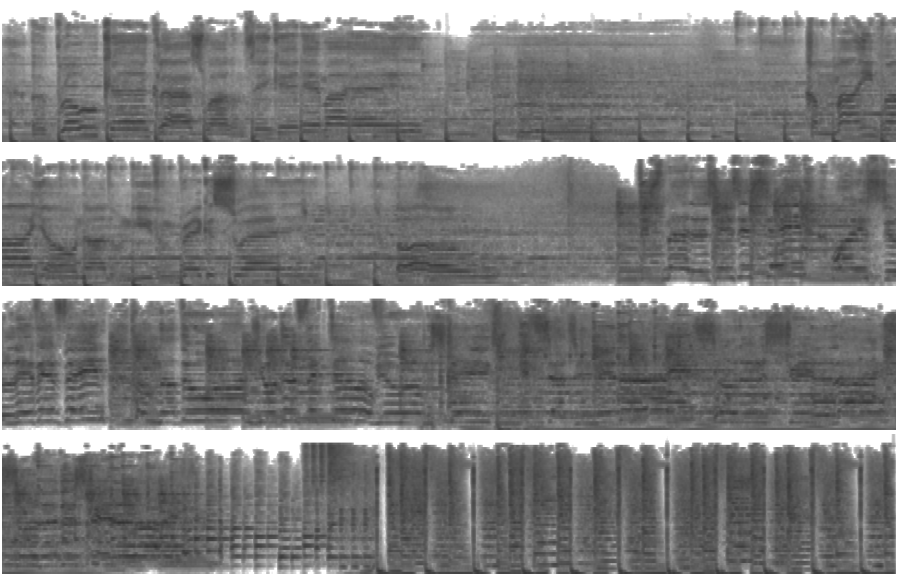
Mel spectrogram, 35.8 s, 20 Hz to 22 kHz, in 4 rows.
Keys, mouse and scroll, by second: 0.6-0.9 scroll up 1, 1.4 click, 4.8 click, 7.1 click, 10.0 click, 16.2 ctrl+z, 16.9 click, 17.5 BackSpace, 17.5 Delete, 18.5 click, 30.5-31.0 scroll up 1, 31.1 click, 33.3-33.8 scroll up 1, 33.8 click.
